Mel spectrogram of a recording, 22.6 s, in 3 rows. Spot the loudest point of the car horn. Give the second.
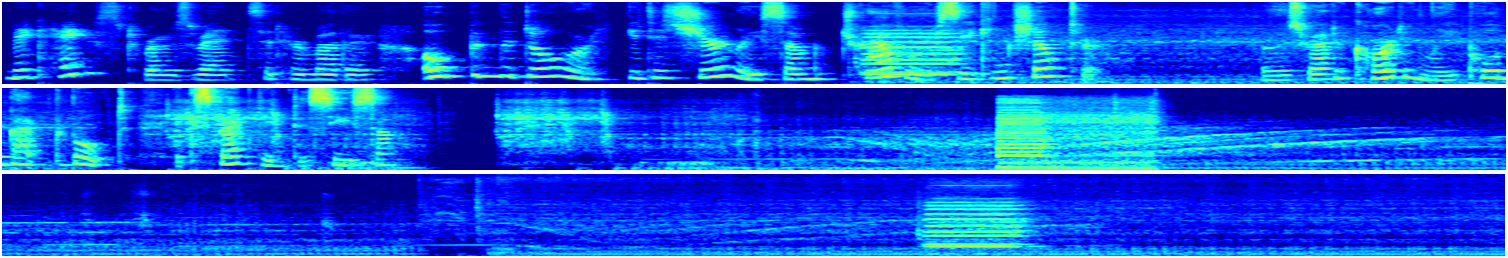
13 s.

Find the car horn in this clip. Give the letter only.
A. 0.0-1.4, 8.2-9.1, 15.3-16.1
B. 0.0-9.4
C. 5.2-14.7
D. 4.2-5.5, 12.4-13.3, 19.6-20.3
D.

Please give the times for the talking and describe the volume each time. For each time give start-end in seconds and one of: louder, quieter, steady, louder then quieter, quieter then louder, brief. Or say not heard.
0.0-9.4 louder.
